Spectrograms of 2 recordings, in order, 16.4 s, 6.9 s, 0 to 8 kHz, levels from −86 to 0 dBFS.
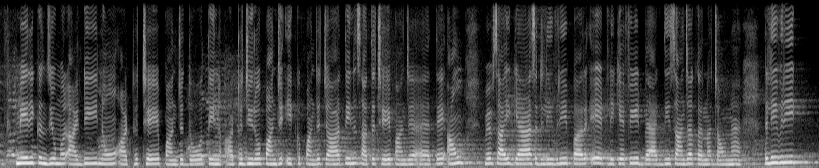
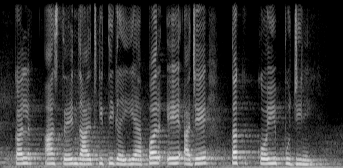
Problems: constant background noise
